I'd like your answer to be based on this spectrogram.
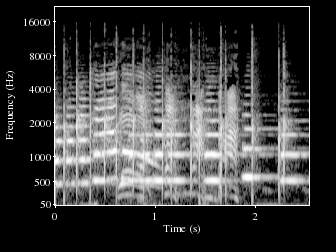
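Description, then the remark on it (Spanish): Scattered, uneven hand claps ring out as brief sharp smacks, mixed with sustained voices calling out over them, like a small group applauding and cheering. “A aplausos.”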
